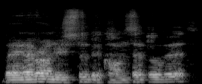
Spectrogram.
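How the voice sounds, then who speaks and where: A man's voice: fairly low pitch, steady tone, fast, darkish tone. A man from Lebanon, a consultant, chatting casually and rambling with lots of fillers and restarts. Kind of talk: casual conversation. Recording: echoey room, mic far off.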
